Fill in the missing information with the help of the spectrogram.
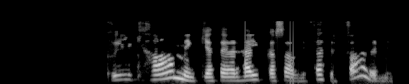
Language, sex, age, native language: Icelandic, female, 50-59, Icelandic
